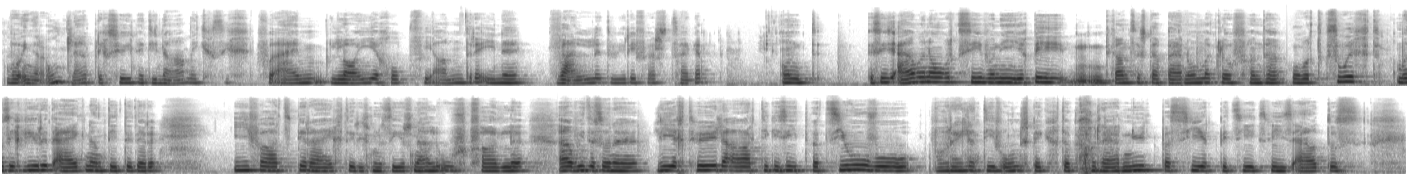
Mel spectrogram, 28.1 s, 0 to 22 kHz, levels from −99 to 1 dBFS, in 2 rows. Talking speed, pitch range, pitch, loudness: 145 wpm, 175-190 Hz, 185 Hz, -25 LUFS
